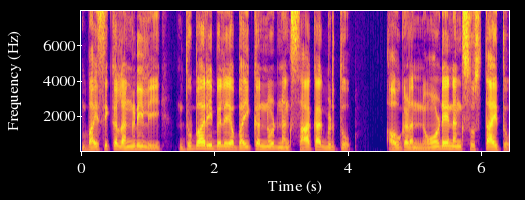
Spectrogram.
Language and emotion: Kannada, disgusted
